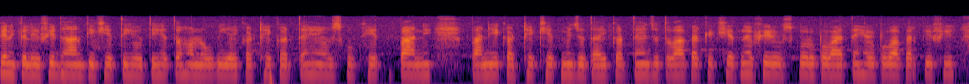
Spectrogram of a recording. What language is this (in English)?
Hindi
